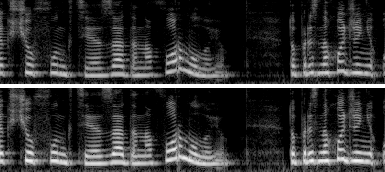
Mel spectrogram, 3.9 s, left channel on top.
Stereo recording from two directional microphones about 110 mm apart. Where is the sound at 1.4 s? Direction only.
30° right (ahead or behind).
